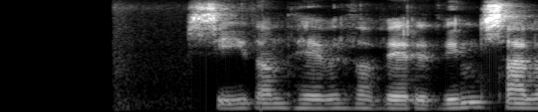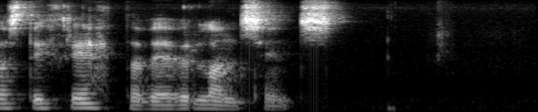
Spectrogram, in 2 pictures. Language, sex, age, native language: Icelandic, male, 20-29, English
